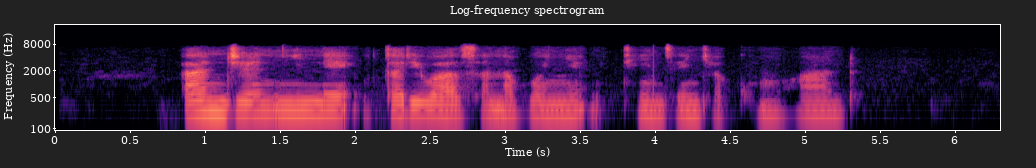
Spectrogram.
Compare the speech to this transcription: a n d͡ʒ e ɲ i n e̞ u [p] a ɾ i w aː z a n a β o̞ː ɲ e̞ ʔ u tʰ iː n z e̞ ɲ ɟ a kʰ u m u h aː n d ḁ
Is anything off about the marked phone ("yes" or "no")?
yes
